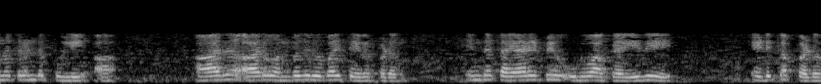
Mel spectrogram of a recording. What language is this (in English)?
Tamil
